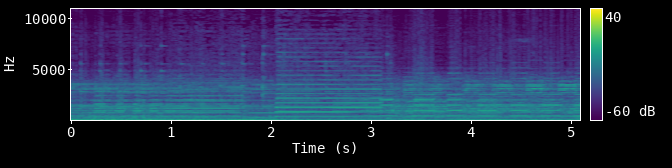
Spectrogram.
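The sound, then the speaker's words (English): Several car horns honk continuously and overlap, loud, forming a sustained blaring chorus over the low rumble of engines and traffic at a car caravan protest. “They did a car caravan protest.”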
